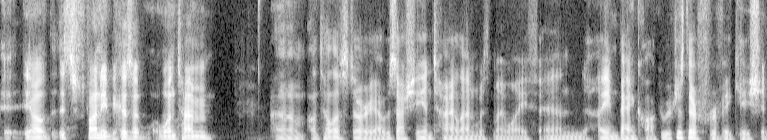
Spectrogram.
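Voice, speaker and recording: A man with a Canadian accent, a very deep, low pitch and lively intonation, talking fairly quickly on a very clean recording with a silent background. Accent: Canadian, can be mistaken for American. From Canada, British Columbia. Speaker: political commentator, channel host. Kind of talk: casual chat on livestream.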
